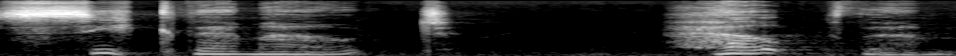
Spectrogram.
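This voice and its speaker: A put-on character voice, female-sounding, at a medium pitch for a woman. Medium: video game. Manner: calm, measured, cryptic.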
